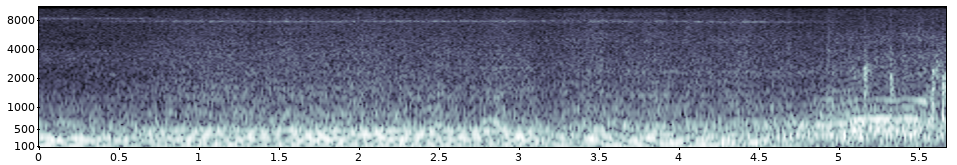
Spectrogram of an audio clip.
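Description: An engine drones steadily up close.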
